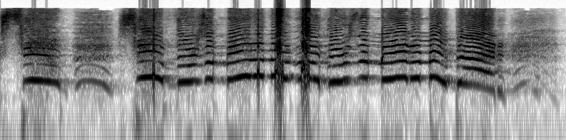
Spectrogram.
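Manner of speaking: high, loud, frantic screaming; imitating a terrified roommate yelling for help; panicked scream. Roommate bursts in at night, screaming in panic. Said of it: "bursts into my room screaming bloody murder".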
